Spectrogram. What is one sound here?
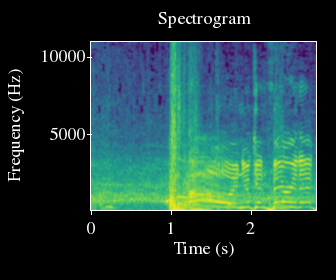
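Armoured players crash together in a heavy tackle.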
